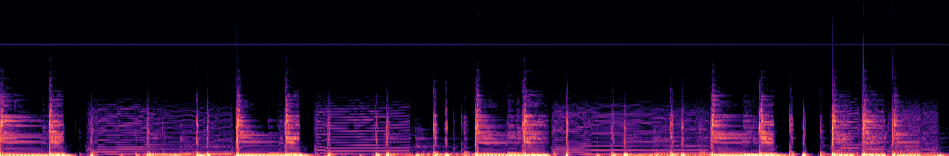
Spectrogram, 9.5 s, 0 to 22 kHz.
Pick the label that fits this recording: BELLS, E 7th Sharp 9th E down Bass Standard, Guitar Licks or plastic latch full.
Guitar Licks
